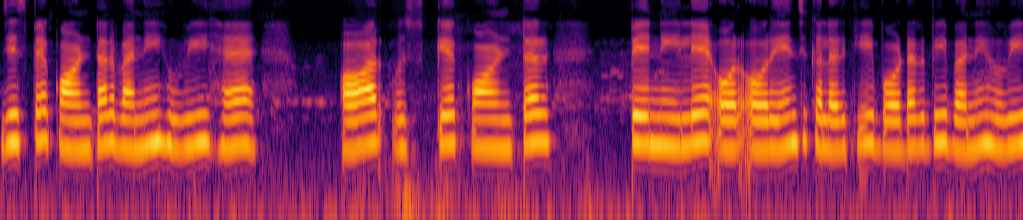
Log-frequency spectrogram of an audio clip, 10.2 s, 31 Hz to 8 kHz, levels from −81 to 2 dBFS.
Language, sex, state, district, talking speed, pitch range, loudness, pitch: Hindi, female, Jharkhand, Palamu, 105 wpm, 195-220 Hz, -16 LUFS, 205 Hz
